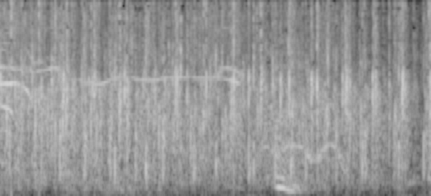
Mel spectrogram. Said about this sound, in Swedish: Ja, kom igen. Det är vi med. Liten applåd bara eftersom... Fan, ja, fan vad schysst.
